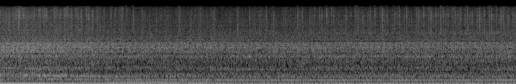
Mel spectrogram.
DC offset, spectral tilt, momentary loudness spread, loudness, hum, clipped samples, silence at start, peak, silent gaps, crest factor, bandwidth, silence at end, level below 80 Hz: under 0.1%; -1.5 dB/octave; 4 LU; -28 LUFS; none; under 0.1%; 0 s; -14 dBFS; none; 16 dB; 17 kHz; 0 s; -36 dBFS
